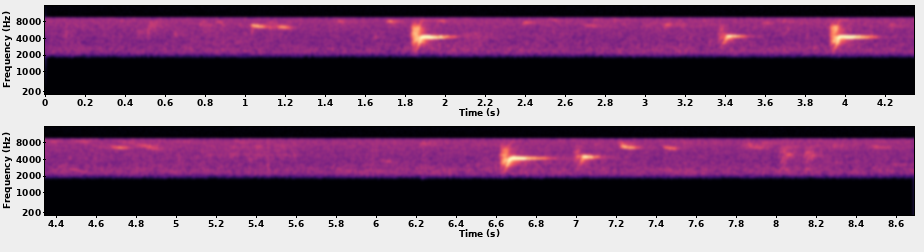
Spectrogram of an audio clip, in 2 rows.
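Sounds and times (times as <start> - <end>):
light hiss: 0.0 - 8.6
common chaffinch Fringilla coelebs calls: 1.8 - 2.1, 3.4 - 4.2, 6.6 - 7.3.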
